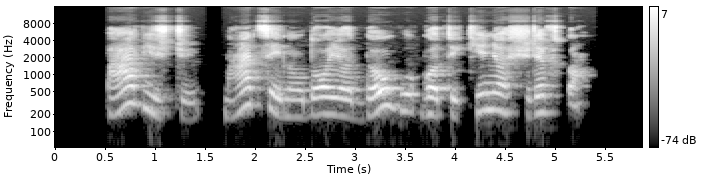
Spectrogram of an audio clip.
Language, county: Lithuanian, Kaunas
